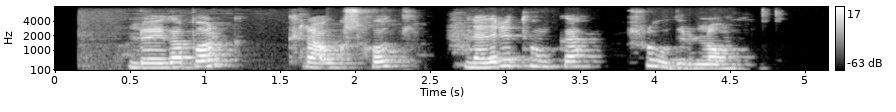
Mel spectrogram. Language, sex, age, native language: Icelandic, female, 40-49, Icelandic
